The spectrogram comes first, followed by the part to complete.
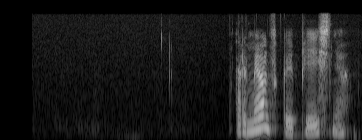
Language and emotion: Russian, neutral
